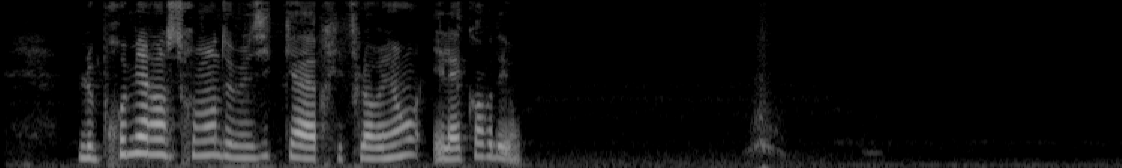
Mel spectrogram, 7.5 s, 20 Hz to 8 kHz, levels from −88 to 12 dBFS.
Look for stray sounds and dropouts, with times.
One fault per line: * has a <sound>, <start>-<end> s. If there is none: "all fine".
* has a whoosh, 4.7-5.4 s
